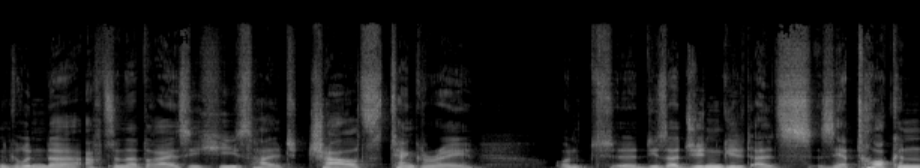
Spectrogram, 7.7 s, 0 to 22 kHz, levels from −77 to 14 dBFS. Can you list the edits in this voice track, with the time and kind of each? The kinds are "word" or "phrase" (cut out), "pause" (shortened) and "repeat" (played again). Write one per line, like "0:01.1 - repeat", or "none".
none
